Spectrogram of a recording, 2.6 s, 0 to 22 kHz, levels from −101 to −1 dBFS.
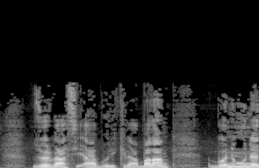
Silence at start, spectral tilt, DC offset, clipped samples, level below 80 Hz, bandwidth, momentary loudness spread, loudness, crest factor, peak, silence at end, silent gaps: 0.1 s; -6 dB/octave; under 0.1%; under 0.1%; -56 dBFS; 11.5 kHz; 11 LU; -20 LUFS; 16 dB; -4 dBFS; 0 s; none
